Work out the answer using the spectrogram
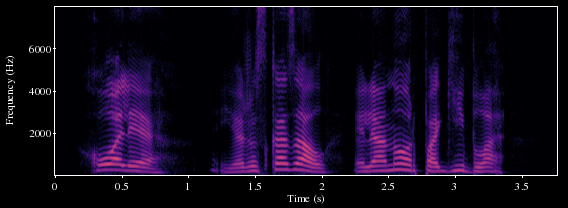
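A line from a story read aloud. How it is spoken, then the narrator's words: Barking shout. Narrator (Russian): Рявкнул мсье Севард, которого еще совсем недавно забавляла наша беседа с Терренсом, и вдруг супруга все испортила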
